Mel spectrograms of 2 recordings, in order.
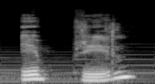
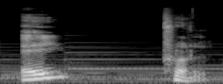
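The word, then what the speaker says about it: April: এটা 17 নাম্বার আমরা এটা উচ্চারণ করি এপ্রিল। এটার সঠিক উচ্চারণ হবে এইপ্রিল, এইপ্রিল, এইপ্রিল, এইপ্রিল।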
